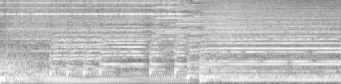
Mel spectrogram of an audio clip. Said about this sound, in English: Stats, play the bell for Spence. Play the bell, big dubs.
